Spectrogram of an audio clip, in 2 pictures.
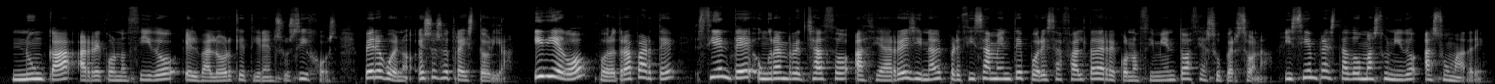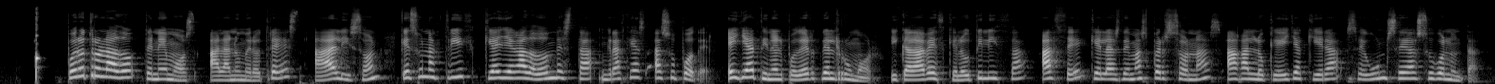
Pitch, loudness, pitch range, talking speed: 260 Hz, -23 LUFS, 220-290 Hz, 190 wpm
